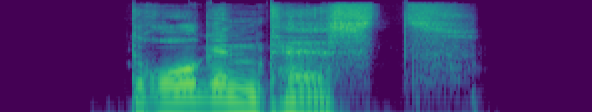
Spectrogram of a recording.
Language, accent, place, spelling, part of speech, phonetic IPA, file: German, Germany, Berlin, Drogentests, noun, [ˈdʁoːɡn̩ˌtɛst͡s], De-Drogentests.ogg
- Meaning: 1. genitive singular of Drogentest 2. plural of Drogentest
